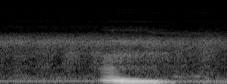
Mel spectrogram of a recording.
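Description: A low, drawn-out 'ehh' from a person's voice about a second in, falling slightly in pitch as a hesitation sound, heard over a phone line.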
